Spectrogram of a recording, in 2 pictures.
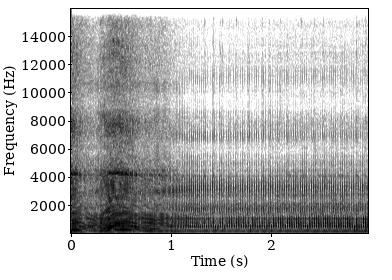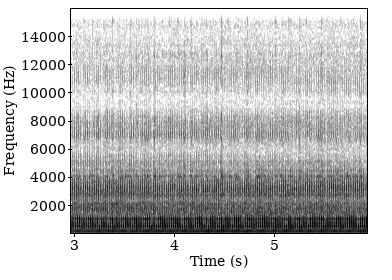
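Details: MDS 68 FS Pro model engine on a break-in run, heavy exhaust smoke: quick rev sweep, then a steady high even buzz with no misses or sag. Running well, better than with the idle bar plug, after carb tuning.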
